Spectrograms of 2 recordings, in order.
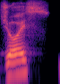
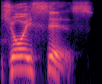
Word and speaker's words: Joyce: can and Joyce right not not Joyce's but just Joyce right it's just Joyce you pronounce Jo yeah Joyce not not joyes uh it's up to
